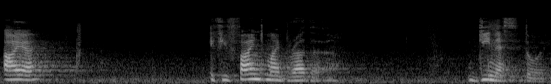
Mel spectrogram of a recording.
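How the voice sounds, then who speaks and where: A woman's voice: medium pitch, takes it slowly. An actress playing a proud, defiant, regal queen in a video game cutscene. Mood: stern. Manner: regal, haughty. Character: proud, defiant young queen clinging to her throne. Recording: echoey hall, faint noise.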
